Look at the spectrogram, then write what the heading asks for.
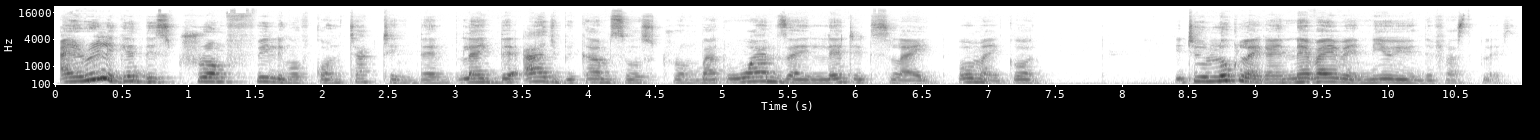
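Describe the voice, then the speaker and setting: A woman's voice: lowish voice, animated, normal speed, darkish tone. Earnest Ugandan woman giving advice. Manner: earnest, emphatic, repeats key phrases. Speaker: vlogger giving relationship advice. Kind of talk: casual advice talk to camera.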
